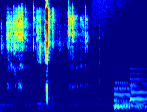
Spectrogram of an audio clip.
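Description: Wet red lentils sliding from a sieve into a saucepan, a patter of falling grains with one sharp click near the middle, over background music that grows louder near the end.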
